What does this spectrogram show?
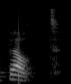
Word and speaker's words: felt: Cuidado con la T, márcala bien, felt. Repite conmigo, felt.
